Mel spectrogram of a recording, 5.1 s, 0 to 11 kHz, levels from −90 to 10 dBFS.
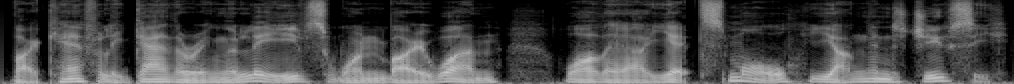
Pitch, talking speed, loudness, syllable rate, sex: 90 Hz, 190 wpm, -18 LUFS, 5.8 syllables/s, male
